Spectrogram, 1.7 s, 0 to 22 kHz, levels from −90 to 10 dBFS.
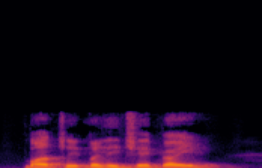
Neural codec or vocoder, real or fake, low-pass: codec, 16 kHz, 1 kbps, FunCodec, trained on LibriTTS, 50 frames a second; fake; 7.2 kHz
